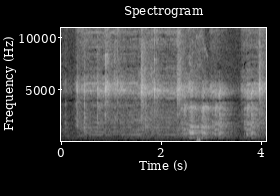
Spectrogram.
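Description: Teksta 5G robot dog toy reacting to its bone accessory. It plays electronic sound effects and a short jingle through its small speaker over a whirring of its gear motors. The sound starts about a third of a second in, dips briefly, and picks up again near the end.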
